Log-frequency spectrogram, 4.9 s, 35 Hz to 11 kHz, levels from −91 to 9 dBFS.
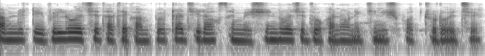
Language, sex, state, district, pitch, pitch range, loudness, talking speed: Bengali, female, Odisha, Malkangiri, 185 Hz, 175-195 Hz, -22 LUFS, 160 wpm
